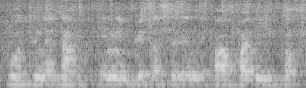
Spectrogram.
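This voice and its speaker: A troubled youth acted out by a student performer in an amateur stage drama, pleading with elders and brooding. The sound is echoey, with clear background noise. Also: medium pitch, monotone, fast talker, mellow, recorded from a distance, lightly acted. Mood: brooding, weary. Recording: echoey noisy hall stage recording.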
